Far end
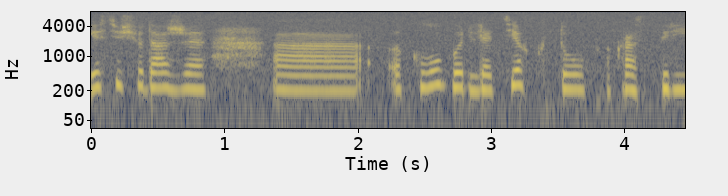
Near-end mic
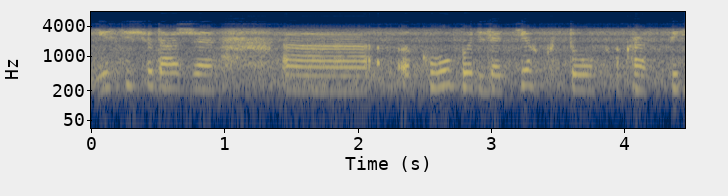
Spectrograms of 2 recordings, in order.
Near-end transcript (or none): none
